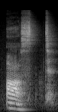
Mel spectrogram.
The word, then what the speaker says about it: asked: Qui abbiamo un verbo che finisce con la K, e cioè un suono forte. Quindi, asked. La E non si pronuncia e la D si pronuncia come una T.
